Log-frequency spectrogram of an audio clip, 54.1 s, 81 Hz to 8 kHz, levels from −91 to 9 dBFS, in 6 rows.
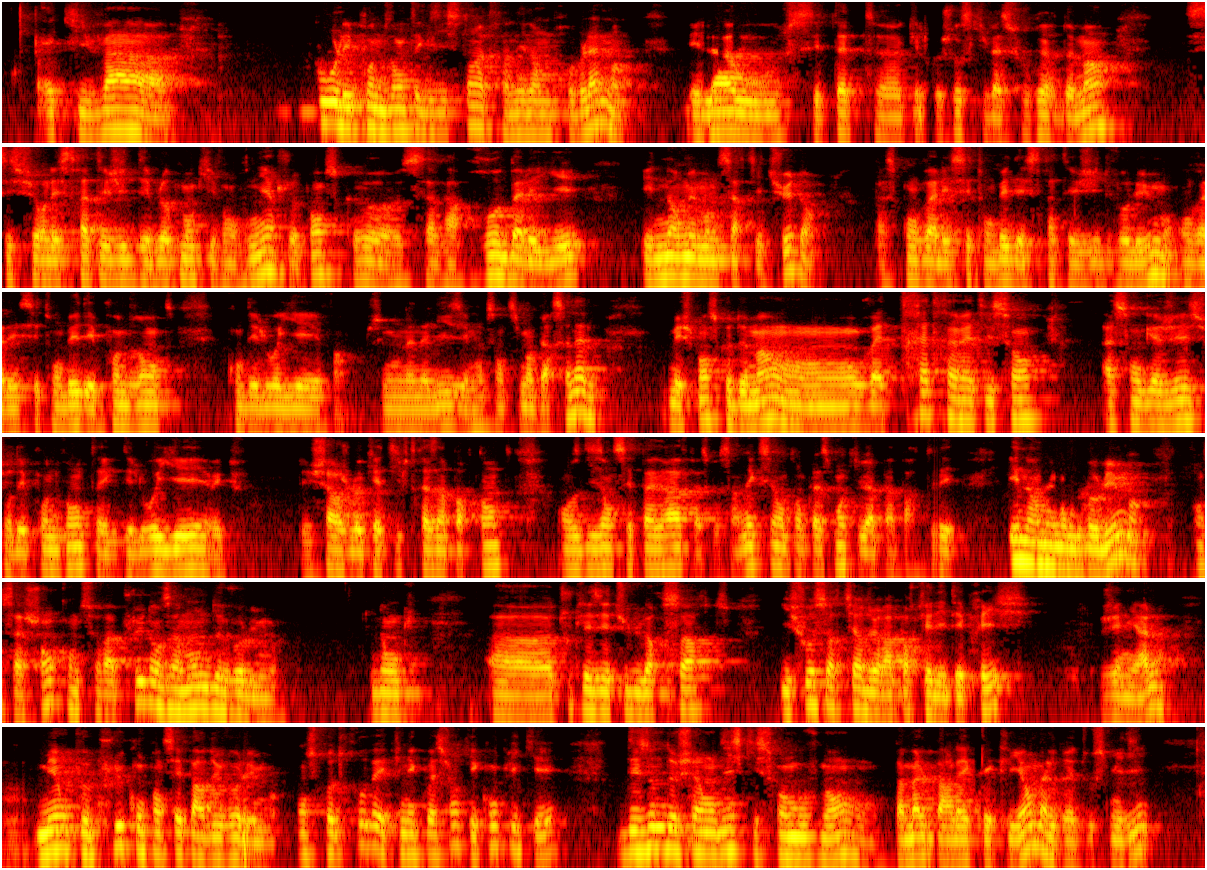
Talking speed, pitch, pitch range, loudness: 200 wpm, 110 Hz, 100-120 Hz, -25 LUFS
